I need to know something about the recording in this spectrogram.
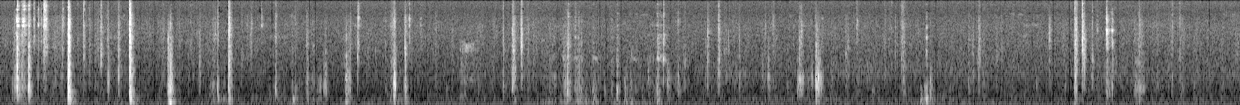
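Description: Irregular sharp knocks, clicks and clatter of a person handling tools and materials at a workshop bench, densest in the first two seconds and again briefly near the end.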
